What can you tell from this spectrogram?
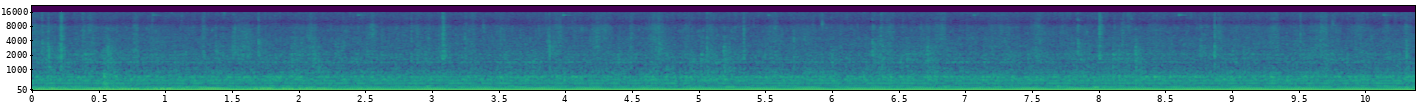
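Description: Steady low background hum with a soft throb repeating about twice a second, and faint scattered light ticks over it.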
